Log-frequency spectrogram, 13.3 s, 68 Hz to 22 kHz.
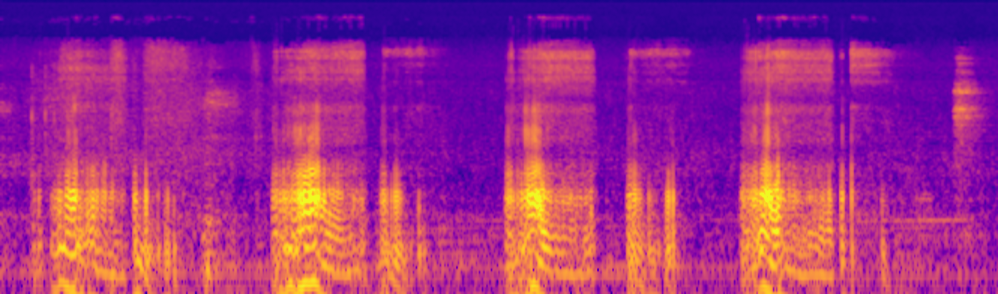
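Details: Beagle puppy sleeping and snoring: rhythmic snores about 19 breaths a minute, each a long rough snore and a shorter snort.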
